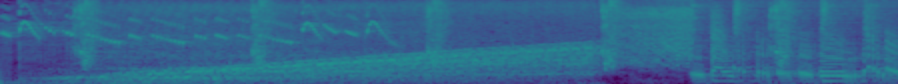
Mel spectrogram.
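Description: Coltri compressor oil poured from a bottle into the compressor's oil filler tube, the pour rising steadily in pitch as the tube fills and stopping suddenly about three seconds in. Background music plays under it.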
